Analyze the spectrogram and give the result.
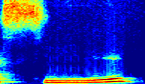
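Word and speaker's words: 习: Nah, ini gambarnya si, bacanya si.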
